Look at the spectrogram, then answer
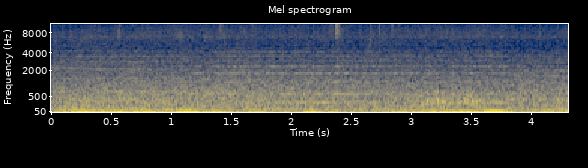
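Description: Rain falls steadily in a video game, a soft, even hiss of drops on surfaces at a fairly low level, with no talk over it.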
